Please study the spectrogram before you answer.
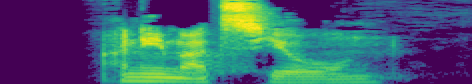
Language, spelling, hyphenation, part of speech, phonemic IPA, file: German, Animation, Ani‧ma‧ti‧on, noun, /ʔanimaˈtsi̯oːn/, De-Animation.ogg
- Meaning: animation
